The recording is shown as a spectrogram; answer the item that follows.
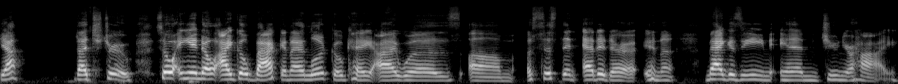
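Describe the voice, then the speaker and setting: In a very clean recording with a silent background and a dry, close sound, a woman with an unremarkable speaking voice talks fairly slowly at a fairly high pitch, with ordinary pitch variation and big swings in loudness. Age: 60s. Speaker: podcast host and magazine publisher. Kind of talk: interview. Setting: podcast.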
